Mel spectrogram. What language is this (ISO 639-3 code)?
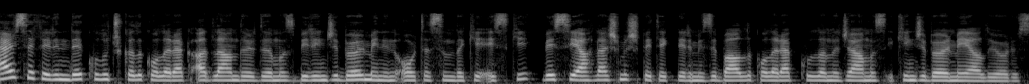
tur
